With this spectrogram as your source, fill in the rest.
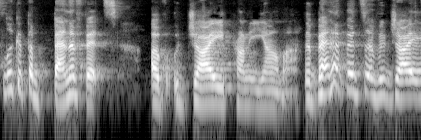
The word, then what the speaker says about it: Ujjayi: So ocean breath is also known, well, it is Ujjayi pranayama in Sanskrit, and it's pronounced Ujjayi, Ujjayi.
